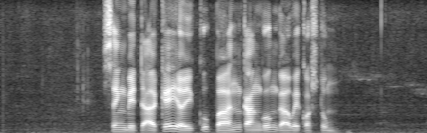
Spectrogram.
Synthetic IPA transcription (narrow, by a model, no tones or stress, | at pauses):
sɪŋmbeɖ̥a̤ʔakejɔikub̥a̤ankaŋɡoŋɡawekɔst̪ʊm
